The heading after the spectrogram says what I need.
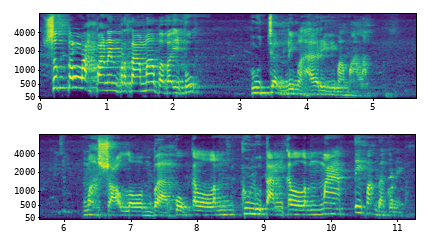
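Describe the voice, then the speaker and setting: A man's voice: fairly high pitch, unhurried, roomy sound, a little hiss or hum. A male preacher with a Javanese accent, telling humorous stories in a sermon. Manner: lively, humorous storyteller. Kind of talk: sermon with storytelling.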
